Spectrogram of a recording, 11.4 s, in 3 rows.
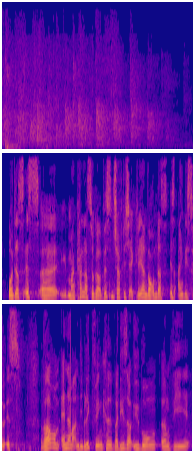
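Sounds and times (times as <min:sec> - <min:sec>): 
audience applause for volunteers: 0:00.0 - 0:03.4
speech: 0:04.0 - 0:11.4.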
